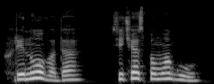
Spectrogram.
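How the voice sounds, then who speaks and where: A woman voicing a big, bald, brash male friend who talks loud and crude, in an audiobook. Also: fairly high pitch, normal speed, no echo, studio quality, close to an everyday voice.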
